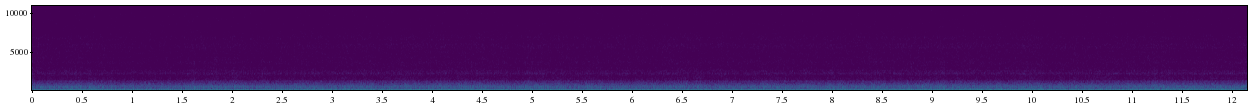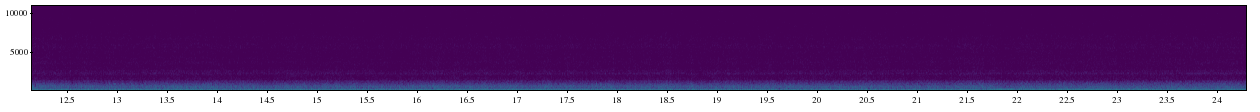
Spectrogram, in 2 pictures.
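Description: Piper Arrow's four-cylinder Lycoming engine and propeller droning steadily in flight, a low, even hum.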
